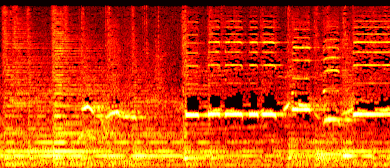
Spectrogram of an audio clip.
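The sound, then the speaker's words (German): Someone whistles a wavering melody at a music festival in Salzburg, the pitched notes gliding and breaking off against a dense, noisy background, growing louder and more distinct in the second half. “Pfeifen, nicht?”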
